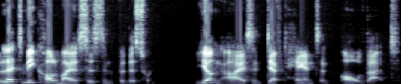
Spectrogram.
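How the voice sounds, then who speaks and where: A man at medium pitch performs a put-on character voice at a moderate pace, with big swings in loudness. The recording is very clean over a silent background. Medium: read story. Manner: obsequious, nervous.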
